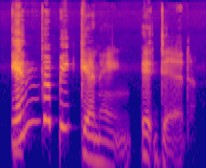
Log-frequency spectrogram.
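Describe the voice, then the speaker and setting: The voice has a bright, sharp tone, captured in a very clean recording with a silent background. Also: woman. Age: 60s. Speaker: cycling advocate. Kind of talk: podcast interview.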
